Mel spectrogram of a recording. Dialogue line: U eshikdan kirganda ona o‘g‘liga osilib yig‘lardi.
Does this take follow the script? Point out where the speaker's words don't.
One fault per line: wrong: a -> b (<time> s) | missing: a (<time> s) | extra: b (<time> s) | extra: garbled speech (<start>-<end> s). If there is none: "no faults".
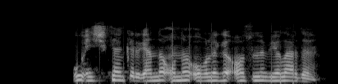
no faults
